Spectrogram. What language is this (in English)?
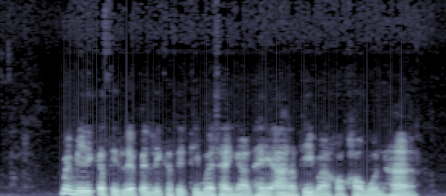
Thai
